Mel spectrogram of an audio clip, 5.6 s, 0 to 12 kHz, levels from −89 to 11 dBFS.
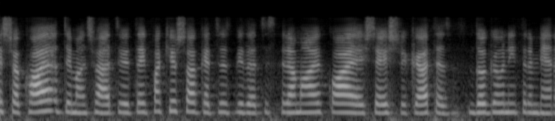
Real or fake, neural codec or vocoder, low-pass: fake; codec, 16 kHz, 0.3 kbps, FocalCodec; 7.2 kHz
